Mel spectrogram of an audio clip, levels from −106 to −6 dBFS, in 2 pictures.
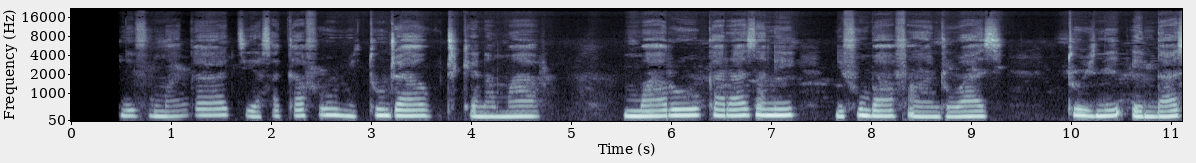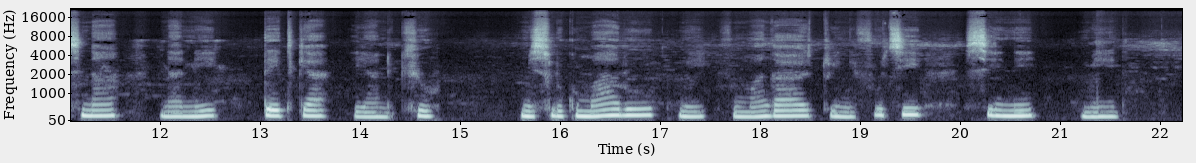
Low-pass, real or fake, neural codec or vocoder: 19.8 kHz; real; none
